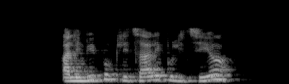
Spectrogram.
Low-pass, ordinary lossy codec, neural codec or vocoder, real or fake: 5.4 kHz; AAC, 48 kbps; none; real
